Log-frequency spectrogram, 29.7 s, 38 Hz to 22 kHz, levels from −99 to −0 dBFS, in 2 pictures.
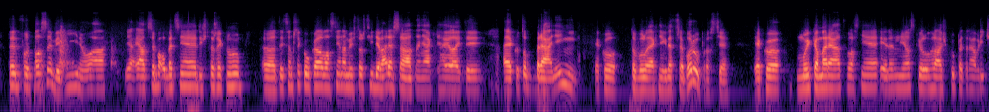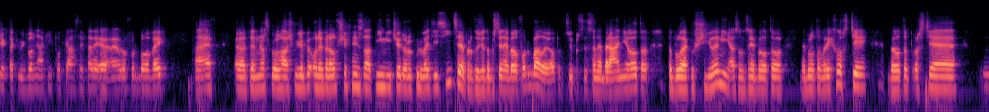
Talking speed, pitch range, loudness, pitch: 190 wpm, 140-160 Hz, -29 LUFS, 145 Hz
